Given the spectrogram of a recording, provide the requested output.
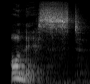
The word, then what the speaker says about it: honest: how the H is completely silent hour hour honest honest ghost ghost and now a couple of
